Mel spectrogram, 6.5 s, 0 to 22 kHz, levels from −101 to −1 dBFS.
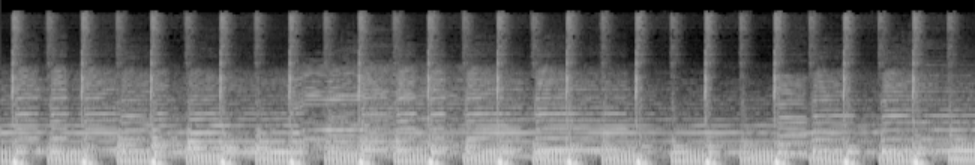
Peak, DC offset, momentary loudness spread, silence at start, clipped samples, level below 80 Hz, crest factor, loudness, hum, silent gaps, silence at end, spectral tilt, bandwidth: -6 dBFS; under 0.1%; 2 LU; 0 s; under 0.1%; -26 dBFS; 18 dB; -25 LUFS; none; none; 0 s; -6 dB/octave; 17 kHz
